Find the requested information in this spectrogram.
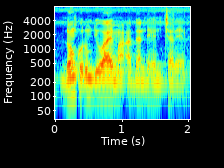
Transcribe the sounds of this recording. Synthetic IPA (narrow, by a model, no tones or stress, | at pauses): dɔŋkɔɗumɗiwaːwimaʔa̰dandɛhɛnt͡ʃaɗɛl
